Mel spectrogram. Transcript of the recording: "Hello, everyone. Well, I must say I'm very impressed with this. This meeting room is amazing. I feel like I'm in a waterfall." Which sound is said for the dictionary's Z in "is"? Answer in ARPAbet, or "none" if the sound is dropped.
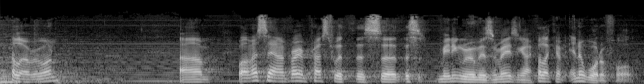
Z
